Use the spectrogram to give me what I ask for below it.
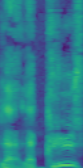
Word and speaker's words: La Clusaz: l'histoire et d'ici ou le z était une prononciation non pas une lettre donc on l'a on ne l'écrit on ne l'a prononçait pas par exemple la clusaz pour dire la clusaz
